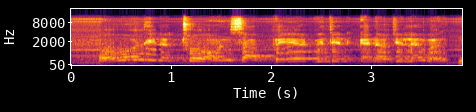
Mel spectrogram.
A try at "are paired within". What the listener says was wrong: Not bad on the P. You're making some progress. Are paired within. So you're trying to pronounce it with more air. That's good.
